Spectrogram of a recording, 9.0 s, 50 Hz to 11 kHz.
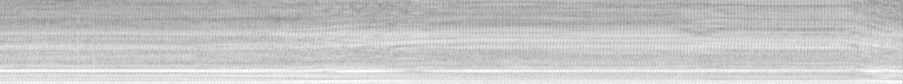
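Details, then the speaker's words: Harbor Freight 12V 150 PSI inflator compressor hitting 30 psi at four minutes, faster than a small unit's seven minutes; steady buzzing hum, no knocks or rattles: normal running. "with a small air compressor and it was seven minutes to get it to 30 psi and we're four minutes and just hitting 30"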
